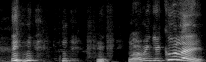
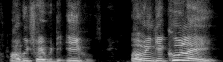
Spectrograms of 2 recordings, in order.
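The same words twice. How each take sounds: First: High, loud fan outrage; mad fan voice. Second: Louder, outraged fan complaining about the trade; a hint of an angry fan's rant; mad fan voice. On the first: Retold or imitated. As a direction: whine like a betrayed fan. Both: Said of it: "the mad fan voice".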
